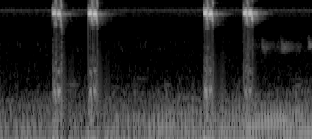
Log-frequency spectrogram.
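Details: Blue-crowned hanging parrot, call said to draw quick replies from other hanging parrots: two pairs of shrill, very high clipped squeaks, about a second apart, with faint low hum underneath.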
